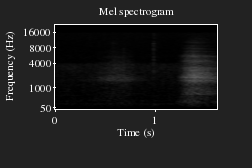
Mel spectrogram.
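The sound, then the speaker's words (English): Soft breathing over a phone line, a faint breath followed by a louder, hissing exhale, with no one talking. “Well, I know you're there. I can hear you breathing.”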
